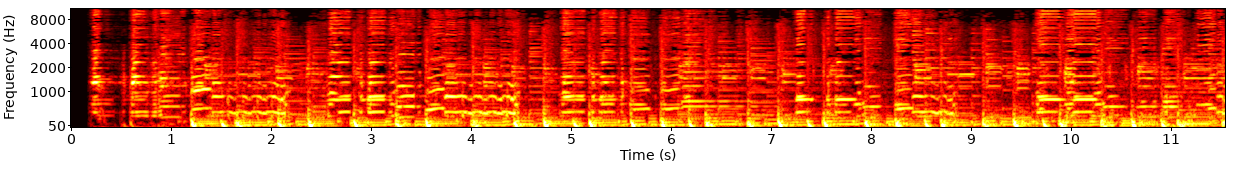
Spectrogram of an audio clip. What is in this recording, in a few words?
harmonica mambo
